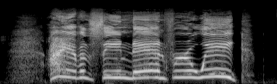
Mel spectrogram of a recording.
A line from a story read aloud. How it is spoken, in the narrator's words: the woman bellowed in reply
